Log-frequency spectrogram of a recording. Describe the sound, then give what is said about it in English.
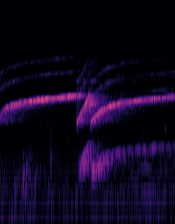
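A loud, continuous emergency siren wails throughout, holding a high steady tone before a second lower wail cuts in and overlaps it midway, both sliding gently in pitch. “I'm waiting for the sirens to stop.”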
